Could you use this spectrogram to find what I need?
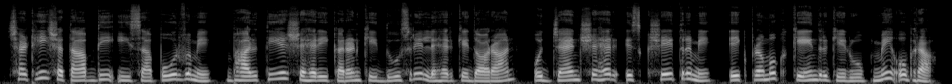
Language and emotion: Hindi, neutral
